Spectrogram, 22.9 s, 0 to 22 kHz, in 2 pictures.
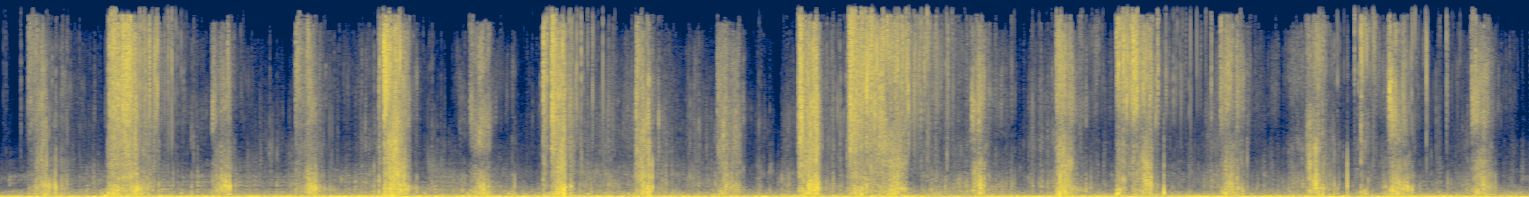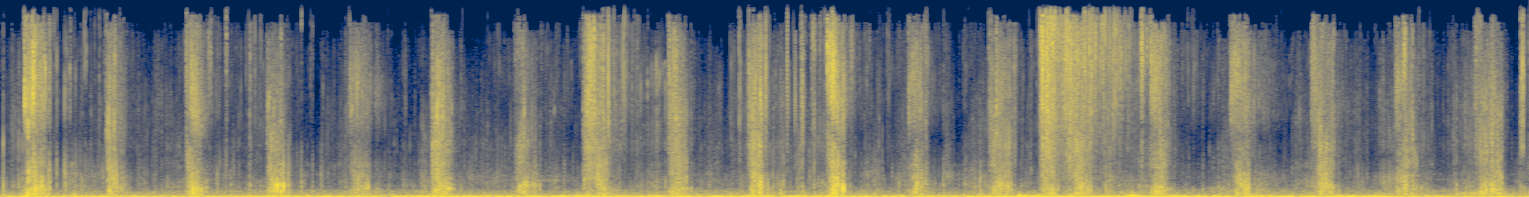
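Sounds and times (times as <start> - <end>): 
footsteps walking in London: 0.1 - 22.9.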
